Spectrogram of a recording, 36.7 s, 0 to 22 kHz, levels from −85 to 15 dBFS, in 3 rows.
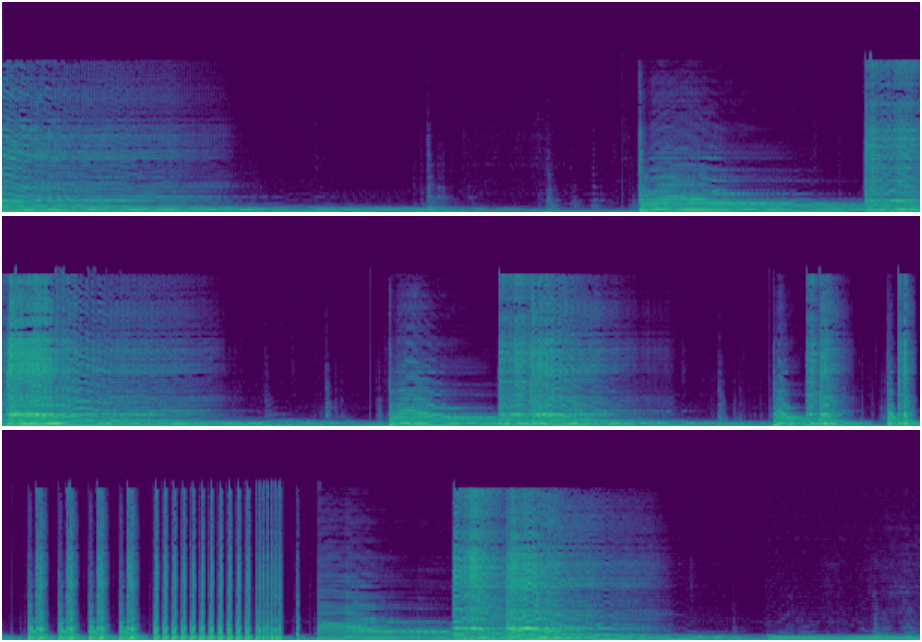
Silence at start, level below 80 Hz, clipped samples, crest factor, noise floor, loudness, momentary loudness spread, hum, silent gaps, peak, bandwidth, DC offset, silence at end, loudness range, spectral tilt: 0 s; -38 dBFS; under 0.1%; 22 dB; -42 dBFS; -21 LUFS; 18 LU; none; none; 0 dBFS; 16.5 kHz; under 0.1%; 0 s; 13 LU; -4.5 dB/octave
